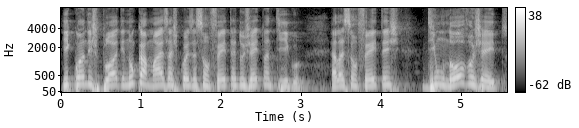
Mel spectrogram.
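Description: A high-pitched male voice with a Pernambuco accent. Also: ordinary pitch variation, moderate pace. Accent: northeastern Brazilian (Pernambuco). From Recife, Pernambuco, northeastern Brazil. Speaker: social project founder and speaker. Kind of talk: motivational stage talk. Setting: stage with audience.

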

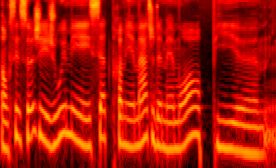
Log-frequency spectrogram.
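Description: Fairly slow, dark, mellow speech from a woman with a fairly low pitch and ordinary pitch variation, in a dry, close sound with no echo. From Quebec, Beauport (Quebec City). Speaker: former soccer goalkeeper and goalkeeper coach. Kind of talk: interview.

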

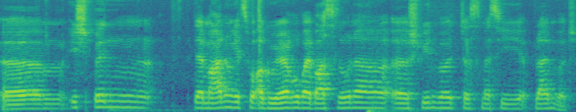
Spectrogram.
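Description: His voice dark and mellow, a man speaks at a fairly high pitch with monotone, flat intonation. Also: moderate pace. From Hesse, Wiesbaden. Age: 20s. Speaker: student podcast co-host. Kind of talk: casual sports chat. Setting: studio room in Passau old town.

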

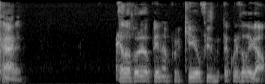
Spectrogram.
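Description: Speaking at a moderate pace, a man has a plain, everyday voice with a fairly high pitch. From São Paulo, Brazil, moved south at 14. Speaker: minimalism content creator. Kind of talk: casual chat. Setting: live stream.

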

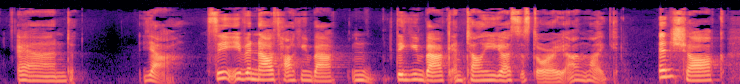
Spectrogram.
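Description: Speaking with a Southeast Asian accent at a medium pitch, a woman talks at a fairly slow pace with long, frequent pauses and ordinary pitch variation on a very clean recording with a silent background. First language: Hmong. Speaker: podcast host, spiritual coach. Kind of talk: personal storytelling monologue. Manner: casual, filler-heavy.

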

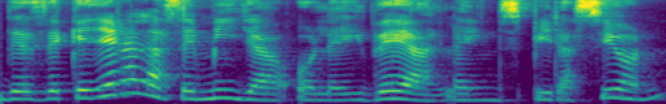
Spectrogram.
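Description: A woman at a medium pitch with a gentle tone, ordinary pitch variation and a fairly slow pace, in a very clean recording with a silent background. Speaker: podcast host, personal growth coach. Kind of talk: reflective solo monologue. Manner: slow, gentle.

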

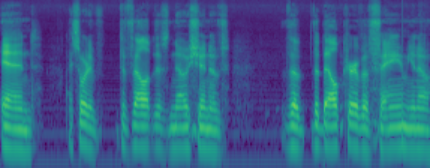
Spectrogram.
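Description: A man with an American accent, fairly low pitch, monotone, flat intonation and a fairly slow pace, on a very clean recording with a silent background. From Idaho. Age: 40s. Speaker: musician. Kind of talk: casual chat.

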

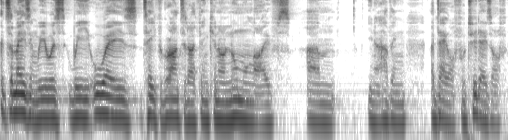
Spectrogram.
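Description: On a very clean recording with a silent background, a man talks with a fairly low pitch and a dark, mellow tone. His delivery is somewhat breathy, with fairly even intonation at a moderate pace. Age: 20s. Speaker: podcast co-host, former cruise ship crew. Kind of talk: casual chat. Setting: studio.

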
